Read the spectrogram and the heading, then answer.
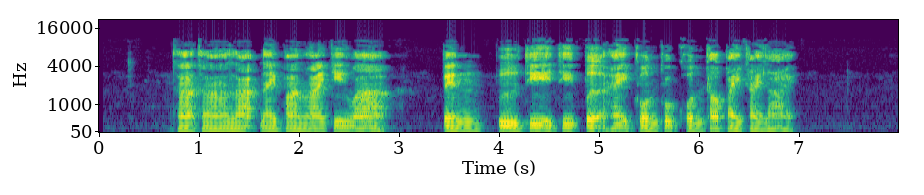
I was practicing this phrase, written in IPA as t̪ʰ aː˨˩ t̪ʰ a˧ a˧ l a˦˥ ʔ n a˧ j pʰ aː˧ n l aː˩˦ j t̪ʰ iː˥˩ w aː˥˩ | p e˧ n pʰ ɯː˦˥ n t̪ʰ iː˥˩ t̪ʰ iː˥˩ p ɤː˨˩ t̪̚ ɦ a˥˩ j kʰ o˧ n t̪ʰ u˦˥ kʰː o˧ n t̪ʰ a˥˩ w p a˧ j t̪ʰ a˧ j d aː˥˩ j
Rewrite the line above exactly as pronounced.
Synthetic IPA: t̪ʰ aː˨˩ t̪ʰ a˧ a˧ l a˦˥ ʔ n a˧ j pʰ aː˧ n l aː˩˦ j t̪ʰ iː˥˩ w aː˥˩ | p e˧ n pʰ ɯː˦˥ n t̪ʰ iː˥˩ t̪ʰ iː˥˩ p ɤː˨˩ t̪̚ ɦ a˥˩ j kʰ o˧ n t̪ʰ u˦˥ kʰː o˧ n t̪ʰ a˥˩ w p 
